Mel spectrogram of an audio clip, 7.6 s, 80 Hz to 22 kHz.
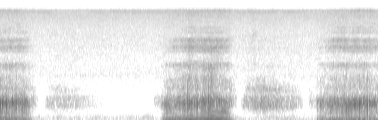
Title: day in life snoring asmr sound 221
